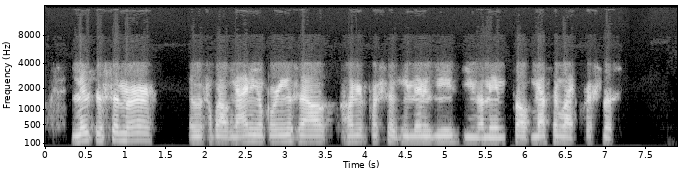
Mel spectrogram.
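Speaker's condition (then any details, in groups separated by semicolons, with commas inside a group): Cleft lip and palate; speech impediment, harder for new people to understand at first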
